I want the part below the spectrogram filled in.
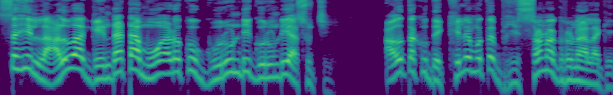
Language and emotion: Odia, disgusted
